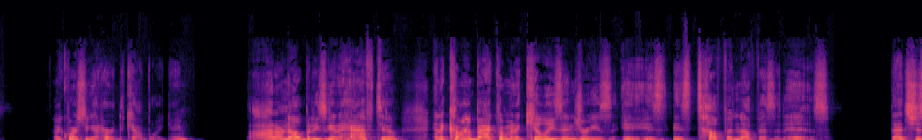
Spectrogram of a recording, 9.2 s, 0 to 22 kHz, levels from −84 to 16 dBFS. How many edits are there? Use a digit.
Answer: 1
